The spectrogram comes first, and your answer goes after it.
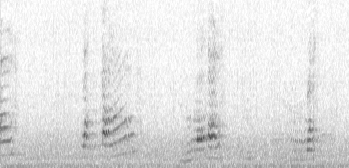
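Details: Ocicat kittens at three weeks old give three high, slightly bending mews, the first two closely paired, roughly every one and a half seconds against low room hum.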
